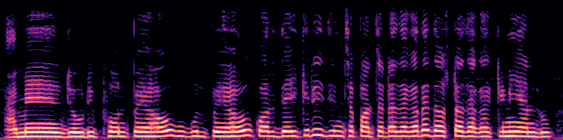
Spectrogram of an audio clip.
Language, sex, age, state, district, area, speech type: Odia, female, 45-60, Odisha, Puri, urban, spontaneous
